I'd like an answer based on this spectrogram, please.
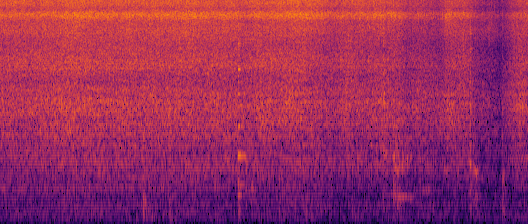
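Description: Hot water poured into a metal pan of ghee-roasted vermicelli, hissing and sizzling loudly as it boils off in steam. After about eight seconds the hiss eases and a slotted spoon scrapes and stirs through the vermicelli.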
